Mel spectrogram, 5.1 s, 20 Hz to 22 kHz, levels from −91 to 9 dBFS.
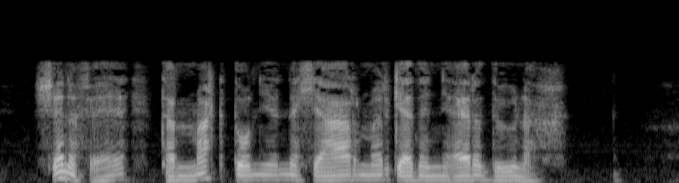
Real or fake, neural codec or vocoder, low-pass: real; none; 5.4 kHz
